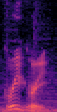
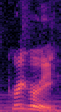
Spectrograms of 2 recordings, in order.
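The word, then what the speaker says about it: gris-gris: our Hear You playthrough, I didn't know how to pronounce the G-R-I-S word. So I said Gree-Gree. And I said, you know, that's just how I'm going to pronounce it. And it's probably wrong, but we're going to stick with it.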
